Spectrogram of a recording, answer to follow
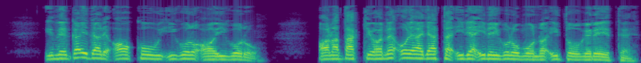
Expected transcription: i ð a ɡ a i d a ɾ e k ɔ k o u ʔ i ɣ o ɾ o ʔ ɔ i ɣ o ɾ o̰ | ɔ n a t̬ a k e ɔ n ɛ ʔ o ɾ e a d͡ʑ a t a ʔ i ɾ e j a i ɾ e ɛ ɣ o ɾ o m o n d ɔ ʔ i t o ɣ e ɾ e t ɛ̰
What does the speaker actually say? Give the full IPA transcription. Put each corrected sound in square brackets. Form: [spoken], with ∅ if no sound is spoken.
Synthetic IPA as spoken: i ð [e] ɡ a i d a ɾ e [ʔ] ɔ k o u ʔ i ɣ o ɾ o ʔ ɔ i ɣ o ɾ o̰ | ɔ n a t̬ a k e ɔ n ɛ ʔ o ɾ e a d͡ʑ a t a ʔ i ɾ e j a i ɾ e [i] ɣ o ɾ o m o n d ɔ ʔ i t o ɣ e ɾ e t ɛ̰

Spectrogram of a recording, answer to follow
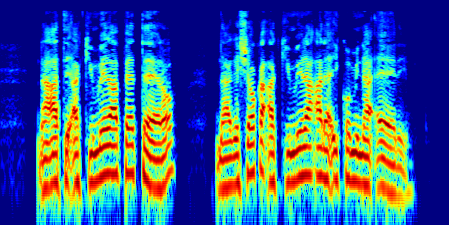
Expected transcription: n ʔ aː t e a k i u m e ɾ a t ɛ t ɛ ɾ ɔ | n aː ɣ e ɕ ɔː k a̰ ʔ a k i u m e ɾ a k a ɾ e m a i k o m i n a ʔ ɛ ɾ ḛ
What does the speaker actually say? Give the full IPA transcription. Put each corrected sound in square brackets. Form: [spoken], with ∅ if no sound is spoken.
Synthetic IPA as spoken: n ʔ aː t e a k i u m e ɾ a [p] ɛ t ɛ ɾ ɔ | n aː ɣ e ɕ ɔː k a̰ ʔ a k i u m e ɾ a [ʔ] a ɾ e [∅] a i k o m i n a ʔ ɛ ɾ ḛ

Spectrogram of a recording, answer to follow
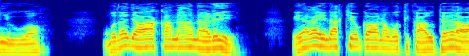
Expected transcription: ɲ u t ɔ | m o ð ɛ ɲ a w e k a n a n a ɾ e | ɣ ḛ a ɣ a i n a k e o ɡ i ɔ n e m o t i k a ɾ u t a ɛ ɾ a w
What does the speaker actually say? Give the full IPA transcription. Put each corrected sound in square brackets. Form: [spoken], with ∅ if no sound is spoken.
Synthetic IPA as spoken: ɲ u [∅] ɔ | m o ð ɛ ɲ a w [a] k a n a n a ɾ e | ɣ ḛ a ɣ a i n a k e o ɡ [a] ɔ n [a] m o t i k a ɾ u t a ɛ ɾ a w

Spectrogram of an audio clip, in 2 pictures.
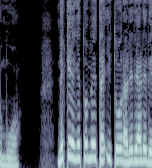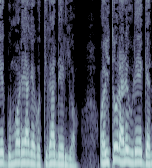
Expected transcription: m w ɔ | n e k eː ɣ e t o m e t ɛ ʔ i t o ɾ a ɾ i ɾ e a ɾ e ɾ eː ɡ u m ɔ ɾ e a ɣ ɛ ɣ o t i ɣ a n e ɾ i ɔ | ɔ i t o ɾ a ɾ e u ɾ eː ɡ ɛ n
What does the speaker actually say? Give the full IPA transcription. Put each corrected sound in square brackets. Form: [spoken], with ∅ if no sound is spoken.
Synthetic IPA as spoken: m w ɔ | n e k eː ɣ e t o m e t ɛ ʔ i t o ɾ a ɾ [e] ɾ e a ɾ e ɾ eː ɡ u m ɔ ɾ e a ɣ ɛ ɣ o t i ɣ a n e ɾ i ɔ | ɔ i t o ɾ a ɾ e u ɾ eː ɡ ɛ n

